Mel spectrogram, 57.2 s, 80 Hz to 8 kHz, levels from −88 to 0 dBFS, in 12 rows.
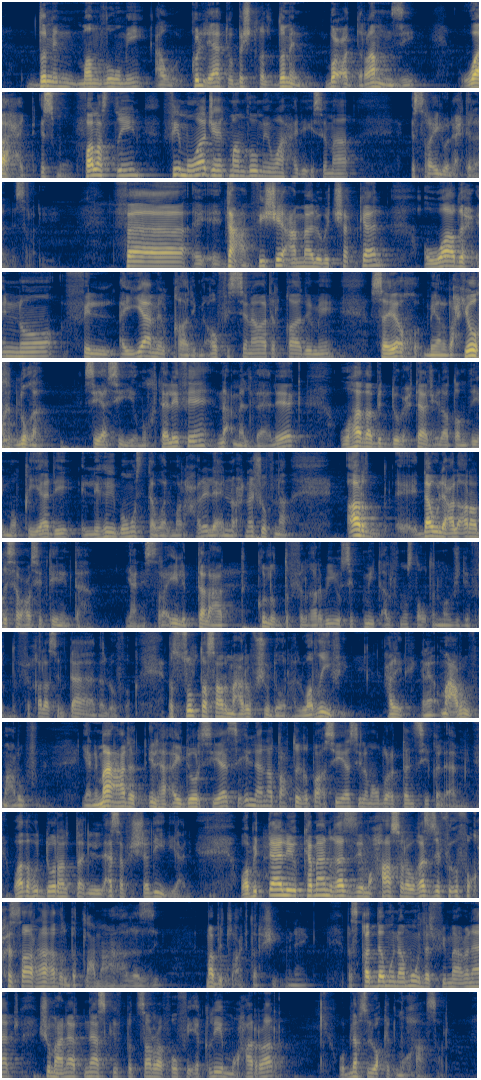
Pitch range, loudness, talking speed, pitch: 115-155 Hz, -30 LUFS, 150 wpm, 135 Hz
